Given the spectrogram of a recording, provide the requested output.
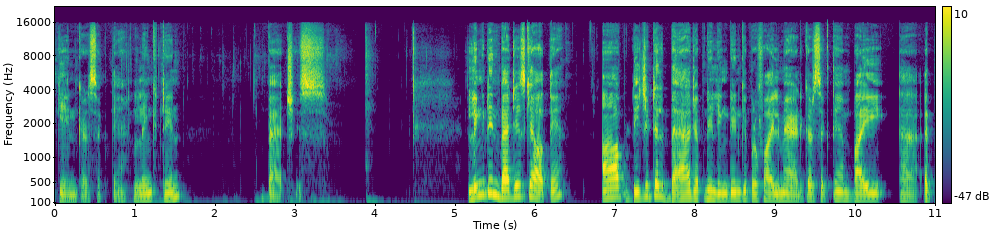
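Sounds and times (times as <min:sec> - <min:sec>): short breath: 0:04.4 - 0:05.2.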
